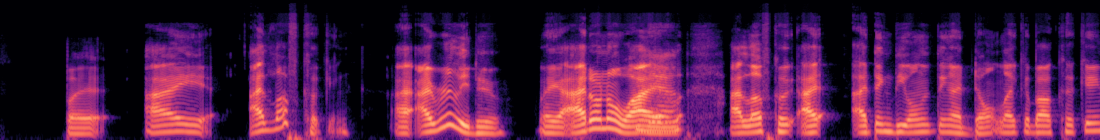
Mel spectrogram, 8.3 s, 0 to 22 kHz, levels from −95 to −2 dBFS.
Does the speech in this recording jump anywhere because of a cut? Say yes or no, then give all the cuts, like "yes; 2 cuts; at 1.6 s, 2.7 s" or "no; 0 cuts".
no; 0 cuts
